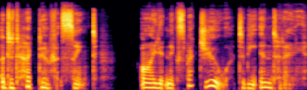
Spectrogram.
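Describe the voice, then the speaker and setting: In a put-on character voice, the speaker uses a middle pitch at a fairly slow pace. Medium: read story. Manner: terse, controlled.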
